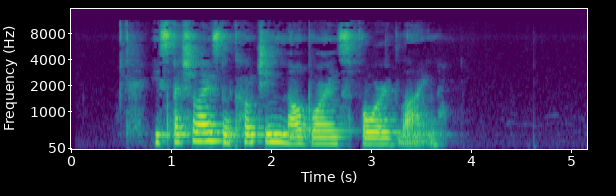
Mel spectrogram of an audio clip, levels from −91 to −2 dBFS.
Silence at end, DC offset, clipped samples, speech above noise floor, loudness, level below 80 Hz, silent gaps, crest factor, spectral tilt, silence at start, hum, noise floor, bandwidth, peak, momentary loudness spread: 1.45 s; under 0.1%; under 0.1%; 53 dB; -16 LUFS; -64 dBFS; none; 16 dB; -4.5 dB/octave; 0.6 s; none; -69 dBFS; 11.5 kHz; -2 dBFS; 12 LU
